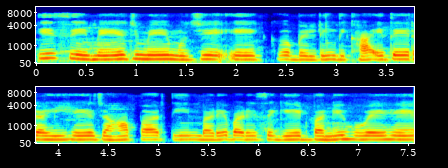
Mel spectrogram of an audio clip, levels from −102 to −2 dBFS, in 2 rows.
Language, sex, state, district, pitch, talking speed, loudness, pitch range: Hindi, female, Bihar, Bhagalpur, 180 Hz, 150 wpm, -26 LUFS, 175-185 Hz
